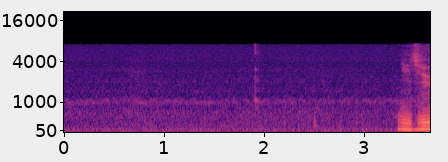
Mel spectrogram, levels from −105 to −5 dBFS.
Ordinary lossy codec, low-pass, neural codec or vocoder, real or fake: none; 7.2 kHz; codec, 16 kHz in and 24 kHz out, 1 kbps, XY-Tokenizer; fake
